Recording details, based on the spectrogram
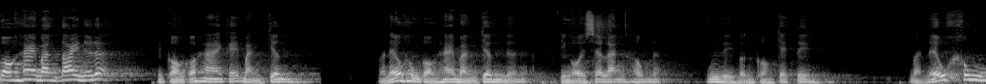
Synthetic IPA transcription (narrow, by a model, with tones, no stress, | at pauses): kɔ˨˩nɦaː˧jɓaː˨˩nt̪a˧jnɨ̰˧˥əɗɔ˨˦t̪ʰi˨˩kɔ˨˩nkɔ˨˦ɦaː˧jkaː˨˦jɓaː˨˩ŋt͡ɕə˧n | vaː˨˩ne˨˦wxə˧wŋ͡mkɔ˨˩nɦaː˧jɓaː˨˩nt͡ɕə˧nnɨ̰˧˥əɗɔ̰˨˦t͡ɕḭ˧˨ŋo̰˧˨jsaː˧la˧ŋxə˧wŋ͡mɗɔ˨˦ | kwi˨˦vḭ˧˨və̰˧˥nkɔ˨˩nkɛ˨˦˥t̪i˧ən | vaː˨˩ne˨˦wxə˧wŋ͡m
